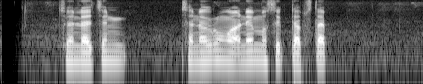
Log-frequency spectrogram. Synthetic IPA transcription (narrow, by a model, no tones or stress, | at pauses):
ʒ̥ɔ̤nlḁʒ̥ə̤n | sənəkɾuŋɔnemusɪk̚d̪̥ap̚st̪ɛp̚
